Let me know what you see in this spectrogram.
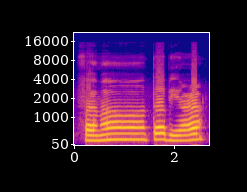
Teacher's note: فا زبر فا، میم، نون زبر من، فمن، تا زبر تا، فمن تا، با زیر بی، فمن تبی، عین زبر ع، فمن تبع۔ یہاں نون ساکن کے بعد تا حروف اخفاء میں سے ہے، جس کی وجہ سے اخفاء ہوگا، یعنی نون ساکن میں غنہ کریں گے۔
